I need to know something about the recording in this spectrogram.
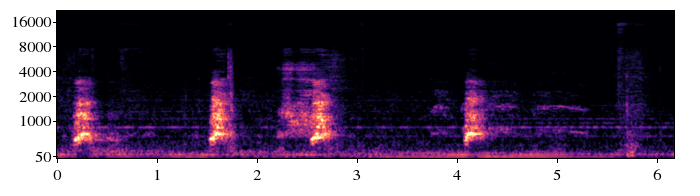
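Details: A newborn all-black Siamese kitten gives short, bright mews at uneven intervals over a faint steady hum.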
